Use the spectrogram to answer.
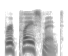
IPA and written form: rɪplˈeɪsmənt (replacement)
